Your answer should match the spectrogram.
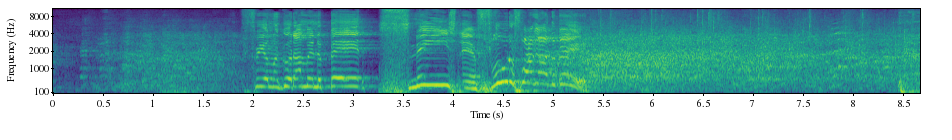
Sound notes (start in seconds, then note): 0.4 audience laughing and applauding; 5.8 laughs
